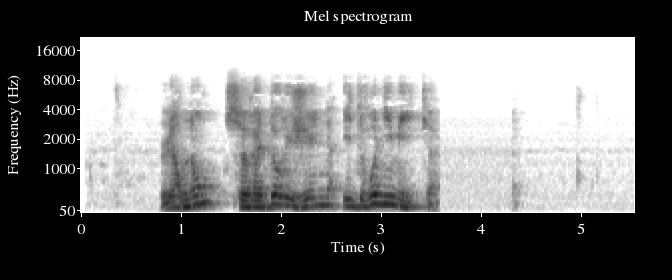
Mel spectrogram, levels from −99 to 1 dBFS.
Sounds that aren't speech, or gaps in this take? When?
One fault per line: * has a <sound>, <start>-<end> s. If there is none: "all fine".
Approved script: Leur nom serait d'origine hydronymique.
all fine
